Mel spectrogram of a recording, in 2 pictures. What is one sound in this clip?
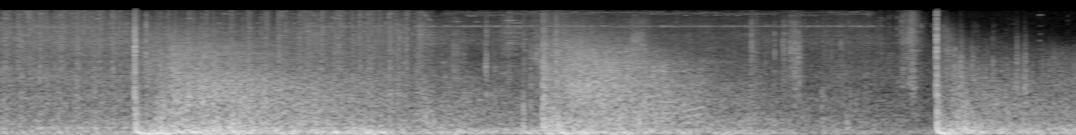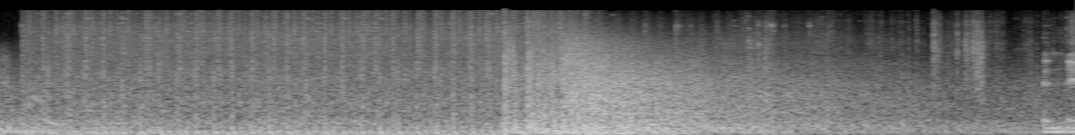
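Gunfire cracks in short bursts.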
